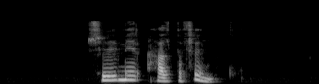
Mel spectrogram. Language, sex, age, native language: Icelandic, female, 60-69, Icelandic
